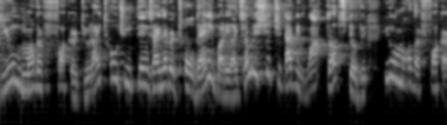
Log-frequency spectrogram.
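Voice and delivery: retold fury. Yelling at the sponsor who burns his fifth step, high and heated. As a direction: spit it out like betrayal all over again. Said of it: "And I got fucking furious".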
